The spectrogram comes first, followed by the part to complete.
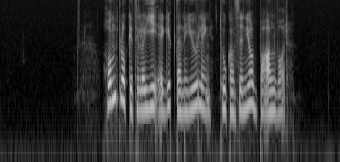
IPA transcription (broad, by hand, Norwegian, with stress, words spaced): ˈhɔnˌpɽʊkət ˈtɪl ˈoː ˈjiː ɛˈɡʏptæɳə ˈjʉːlɪŋ ˈtuːk ˈɑn ˈsɪn ˈjɔb ˈpoː ˈɑlˌʋoːɾ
